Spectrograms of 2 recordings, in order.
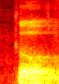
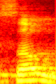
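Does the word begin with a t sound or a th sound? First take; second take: t sound; th sound. First: The word begins with a hard t sound. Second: The word begins with a soft th sound. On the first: The speaker calls it wrong. "এরা বলবে যে তোপ" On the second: The speaker calls it right. "আরবরা তো শুদ্ধ সায়ের উচ্চারণ জানে"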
